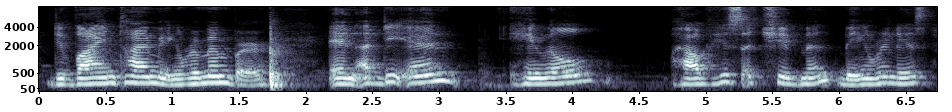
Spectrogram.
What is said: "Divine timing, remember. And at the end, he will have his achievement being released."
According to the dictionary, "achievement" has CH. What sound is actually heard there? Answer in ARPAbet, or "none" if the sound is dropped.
CH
